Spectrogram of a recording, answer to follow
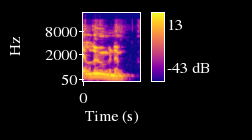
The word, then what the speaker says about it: aluminum: Sorry, you say aluminum. Yeah, well, that's okay. Aluminium and aluminum, it's the same thing, just different pronunciation, right?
